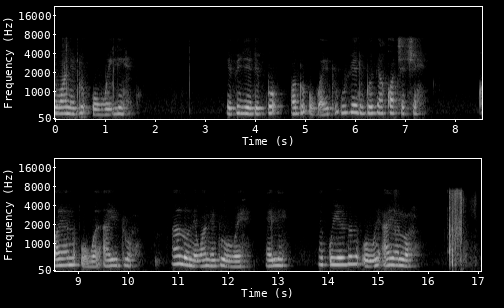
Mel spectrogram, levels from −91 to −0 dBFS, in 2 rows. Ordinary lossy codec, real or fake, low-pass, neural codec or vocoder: Opus, 16 kbps; real; 7.2 kHz; none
